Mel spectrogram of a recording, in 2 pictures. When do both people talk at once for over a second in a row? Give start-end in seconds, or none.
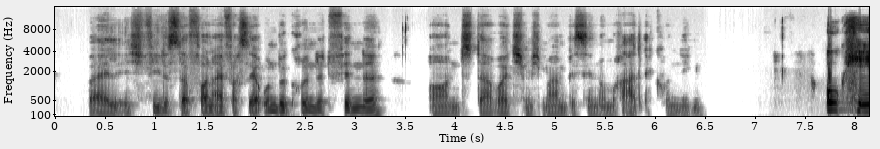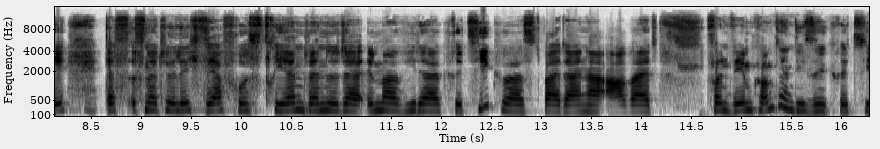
none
